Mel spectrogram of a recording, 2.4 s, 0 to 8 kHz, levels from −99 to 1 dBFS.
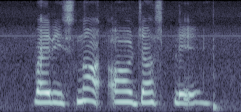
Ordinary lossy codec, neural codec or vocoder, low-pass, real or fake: none; none; none; real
